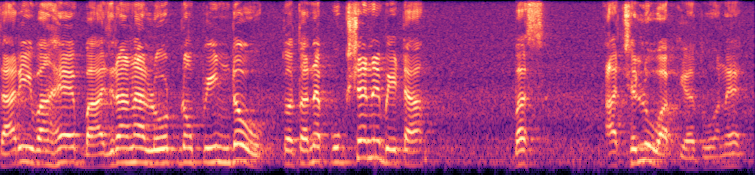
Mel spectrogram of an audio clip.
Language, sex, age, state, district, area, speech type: Gujarati, male, 60+, Gujarat, Rajkot, urban, spontaneous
